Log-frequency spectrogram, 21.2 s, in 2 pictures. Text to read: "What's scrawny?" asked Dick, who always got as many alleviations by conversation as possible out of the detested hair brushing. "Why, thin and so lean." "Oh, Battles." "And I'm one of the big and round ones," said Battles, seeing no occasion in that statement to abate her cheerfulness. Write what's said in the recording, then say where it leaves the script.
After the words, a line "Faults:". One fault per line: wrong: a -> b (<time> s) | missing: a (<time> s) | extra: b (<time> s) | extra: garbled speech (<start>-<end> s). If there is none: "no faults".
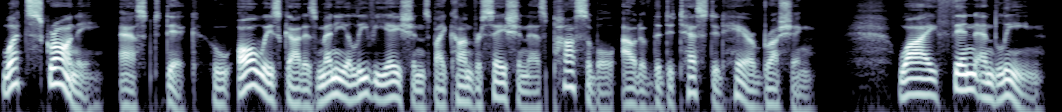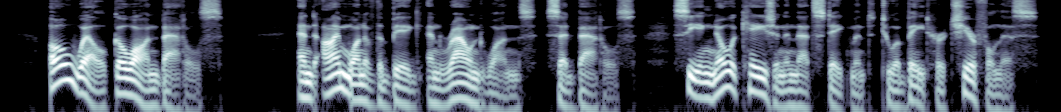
"What's scrawny?" asked Dick, who always got as many alleviations by conversation as possible out of the detested hair brushing. "Why, thin and lean." "Oh, well, go on, Battles." "And I'm one of the big and round ones," said Battles, seeing no occasion in that statement to abate her cheerfulness.
Faults:
missing: so (10.0 s)
extra: well go on (11.3 s)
